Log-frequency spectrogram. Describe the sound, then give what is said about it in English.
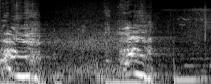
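A lion roars in two deep, heavy bursts, each a rumbling groan with strong low-end power, separated by a brief lull, loud with no talking. “But all that to say, you can feel a lion's roar from miles away because I for sure thought that thing was right outside the door.”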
